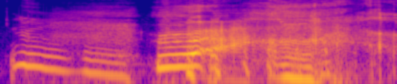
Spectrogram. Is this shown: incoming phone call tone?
no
